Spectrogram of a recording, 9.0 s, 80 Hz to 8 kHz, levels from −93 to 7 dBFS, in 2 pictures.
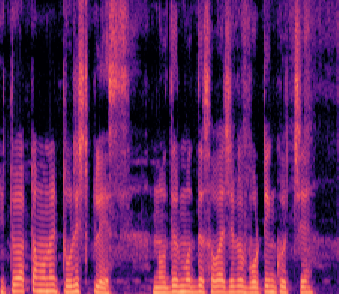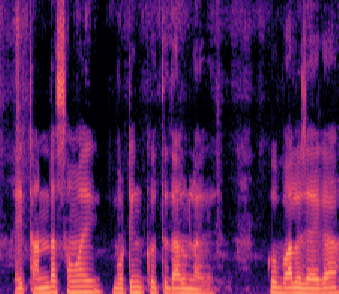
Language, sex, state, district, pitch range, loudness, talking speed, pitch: Bengali, male, Jharkhand, Jamtara, 130-155 Hz, -16 LUFS, 150 wpm, 145 Hz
